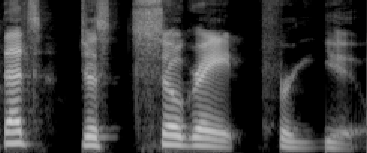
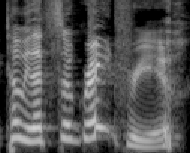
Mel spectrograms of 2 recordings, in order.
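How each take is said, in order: First: Slow, drawn-out sarcastic praise. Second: High, loud, enthusiastic praise; sincerely thrilled. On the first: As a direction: stretch it out so the praise turns into a dig. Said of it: "you had to hear the intonation". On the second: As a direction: gush as if truly happy for a friend. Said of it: "But really, I could be like". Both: Shown as a demonstration.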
